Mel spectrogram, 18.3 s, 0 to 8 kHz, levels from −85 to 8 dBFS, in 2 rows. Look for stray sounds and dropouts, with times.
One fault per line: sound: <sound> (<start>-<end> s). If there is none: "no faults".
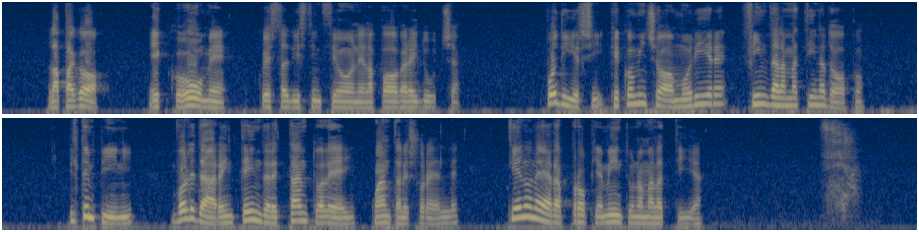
sound: sneeze (17.3-17.8 s)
